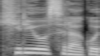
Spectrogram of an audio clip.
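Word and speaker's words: κύριος: 여기서 주라는 말은 헬라어로 키리오스라고 읽습니다.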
